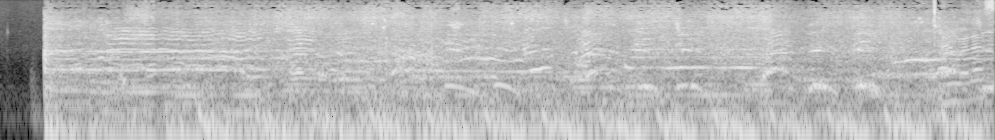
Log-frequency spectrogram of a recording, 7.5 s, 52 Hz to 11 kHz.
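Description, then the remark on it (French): JA Vichy basketball players cheering on the court after winning the Leaders Cup final 97 to 90 against Champagne Basket: a loud, continuous roar of overlapping shouts and whoops fills the whole stretch, with many voices yelling at once and no pause in the jubilant noise. “c'est la, joie immense hein, des joueurs qui exultent sur le parquet après leur victoire en finale de la Leaders Cup hier 97 à 90”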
